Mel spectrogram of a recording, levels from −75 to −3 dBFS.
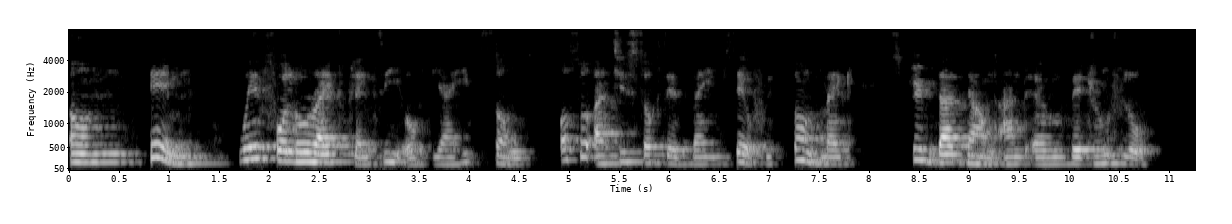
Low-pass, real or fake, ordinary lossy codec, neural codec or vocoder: none; fake; none; codec, 16 kHz, 16 kbps, FreqCodec, smaller model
